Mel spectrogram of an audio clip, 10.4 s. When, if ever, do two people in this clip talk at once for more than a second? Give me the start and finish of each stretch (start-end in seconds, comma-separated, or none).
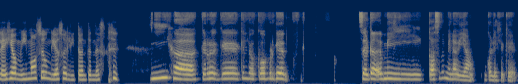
none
